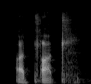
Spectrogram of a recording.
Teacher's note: Yeah, the last TL is pronounced, like you put the tip of your tongue against the roof of your mouth and blow air around the sides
